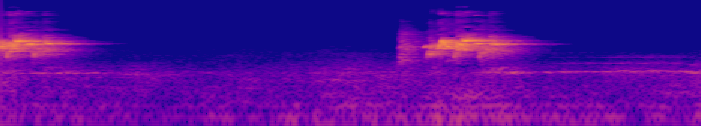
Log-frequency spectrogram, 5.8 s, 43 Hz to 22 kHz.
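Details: White-eared bulbul of the Baghdadi type, caught at Medical City, 14 April 2021: two loud, bright bubbling phrases about three seconds apart, separated by silence, with a faint steady hum behind.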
